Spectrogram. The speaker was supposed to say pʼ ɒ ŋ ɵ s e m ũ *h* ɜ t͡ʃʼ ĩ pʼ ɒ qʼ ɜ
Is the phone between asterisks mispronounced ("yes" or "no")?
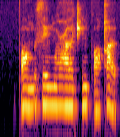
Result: yes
